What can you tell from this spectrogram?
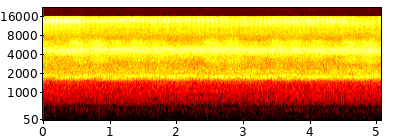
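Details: Forest crickets trill nonstop, with high, buzzy chirps merging into a thick, level chorus that holds unchanged throughout, free of wind, voices or other animals.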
